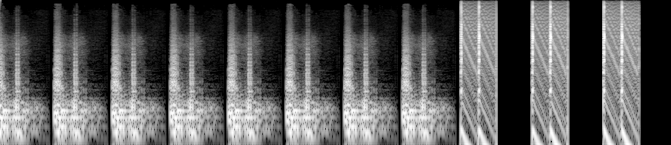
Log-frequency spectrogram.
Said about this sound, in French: trois battements et c'est trois battements euh, radicalement différents parce que on a vraiment une version arcade qui essaye de singer entre guillemets un vrai bruit de cœur c'est pas, c'est pas parfait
